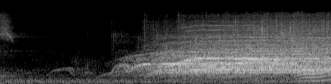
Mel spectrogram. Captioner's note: applause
